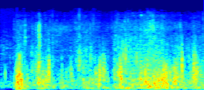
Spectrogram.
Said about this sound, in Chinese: 民众拍摄影片中，一整面积雪加上呼啸风声，让人不敢踏出室外一步。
